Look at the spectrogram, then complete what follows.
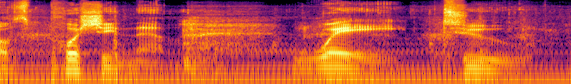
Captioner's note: grunt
